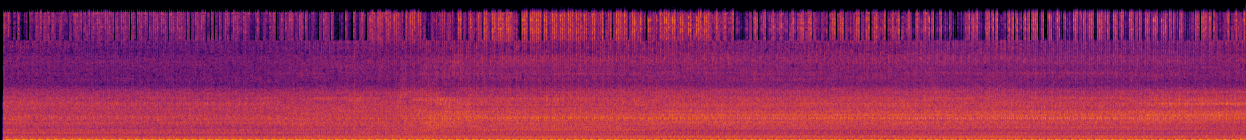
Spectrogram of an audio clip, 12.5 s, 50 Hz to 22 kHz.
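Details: Regular stumble, about three beats a second, at high idle on a 2012 Honda Civic Si: scanner logs misfires on all four cylinders, but scope shows only the #4 injector not being driven by the ECM; ECM needs replacing.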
